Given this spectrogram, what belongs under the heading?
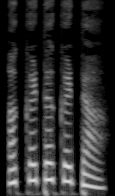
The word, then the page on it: ಅಕಟಕಟಾ: kannada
